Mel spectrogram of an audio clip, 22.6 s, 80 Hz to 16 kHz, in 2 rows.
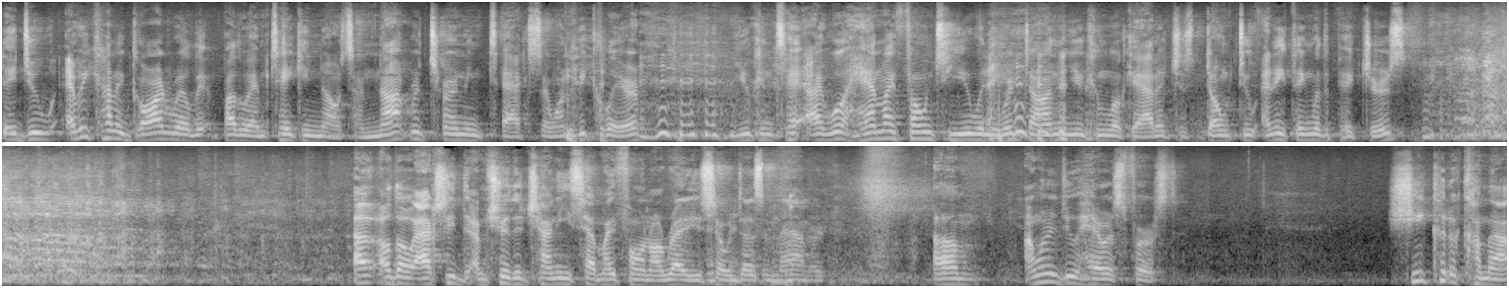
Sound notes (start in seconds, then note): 10.6 laughter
